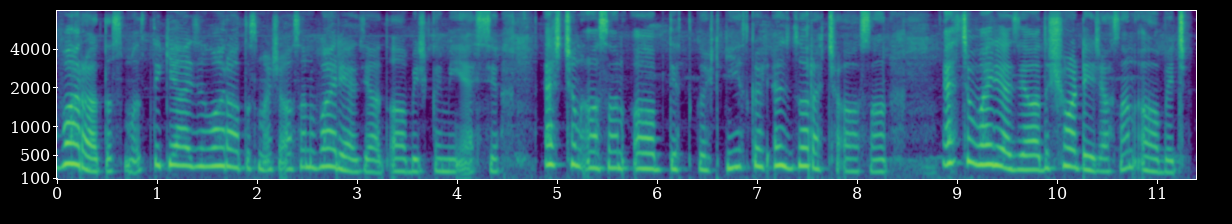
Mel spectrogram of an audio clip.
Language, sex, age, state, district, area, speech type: Kashmiri, female, 18-30, Jammu and Kashmir, Budgam, rural, spontaneous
